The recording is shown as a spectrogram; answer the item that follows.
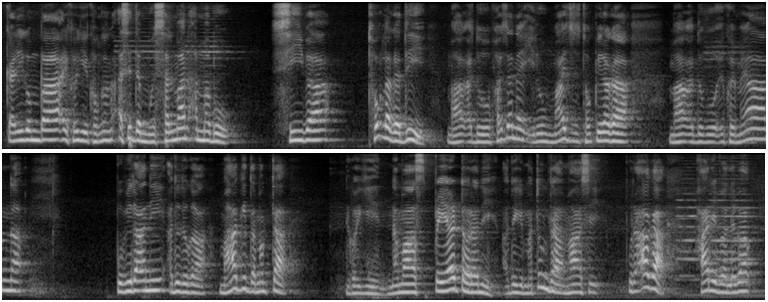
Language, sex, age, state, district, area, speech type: Manipuri, male, 18-30, Manipur, Bishnupur, rural, spontaneous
